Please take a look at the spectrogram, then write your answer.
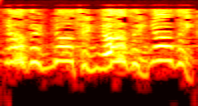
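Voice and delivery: high, whiny crying-child imitation; mock crying. Daughter insisting to her dad that nothing is wrong, mock crying. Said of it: "She was crying one time".

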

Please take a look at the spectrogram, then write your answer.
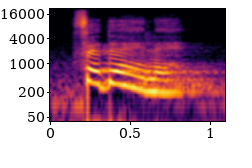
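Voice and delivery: restrained cry of alarm; frightened cry. Acted. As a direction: call the name out in mild fright. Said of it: "gridai spaventata". (grido spaventato, trattenuto)

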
